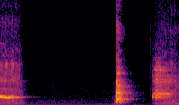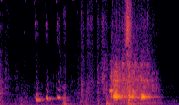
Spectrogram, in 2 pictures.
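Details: Pepsi, a pet French Bulldog, talks back to a talking hamster. Short whining, grumbling vocalisations and one sharp bark-like burst, then a few brief squeaky notes and a longer grumbling whine, separated by silent gaps.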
